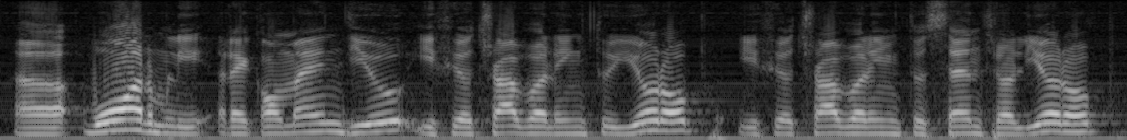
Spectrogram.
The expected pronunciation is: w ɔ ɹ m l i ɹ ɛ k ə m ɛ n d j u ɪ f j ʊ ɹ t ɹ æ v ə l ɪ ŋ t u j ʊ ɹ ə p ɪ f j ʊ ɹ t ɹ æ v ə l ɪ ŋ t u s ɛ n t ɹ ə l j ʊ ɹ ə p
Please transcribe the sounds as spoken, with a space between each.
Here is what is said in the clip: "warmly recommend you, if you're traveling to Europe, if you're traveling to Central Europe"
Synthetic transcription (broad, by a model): w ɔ ɹ m l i ɹ ɛ k ə m ɛ n d j u ɪ f j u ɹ t ɹ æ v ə l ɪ ŋ t u j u ɹ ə p ɪ f j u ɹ t ɹ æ v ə l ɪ ŋ t u s ɛ n t ɹ ə l j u ɹ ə p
